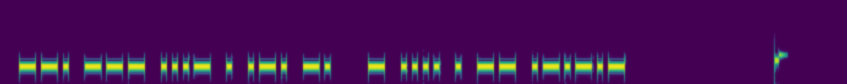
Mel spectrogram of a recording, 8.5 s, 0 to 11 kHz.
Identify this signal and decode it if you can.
Morse code, heard as a keyed tone, about 22 wpm, 700 Hz. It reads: GOVERN THEM.
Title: Sentences from Top 1000 Words - Review Part 2 - 22wpm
